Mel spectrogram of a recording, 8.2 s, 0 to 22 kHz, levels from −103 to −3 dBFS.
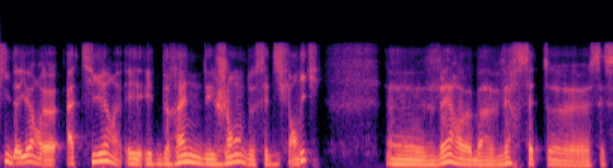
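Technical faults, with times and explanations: Throughout, AMR wideband (HD Voice) codec: the speech sounds rough and raspy. This fits the 8.85 kbit/s mode, which starves the pulse-driven model. Nothing is heard above 7.5 kHz.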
